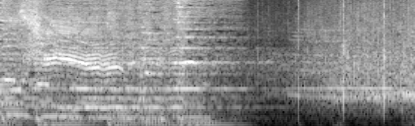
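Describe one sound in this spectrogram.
A man sings loudly into a microphone with music.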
